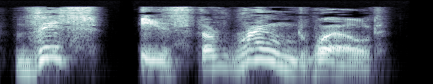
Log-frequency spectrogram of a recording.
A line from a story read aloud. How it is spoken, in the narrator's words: he snapped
